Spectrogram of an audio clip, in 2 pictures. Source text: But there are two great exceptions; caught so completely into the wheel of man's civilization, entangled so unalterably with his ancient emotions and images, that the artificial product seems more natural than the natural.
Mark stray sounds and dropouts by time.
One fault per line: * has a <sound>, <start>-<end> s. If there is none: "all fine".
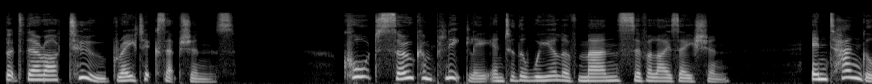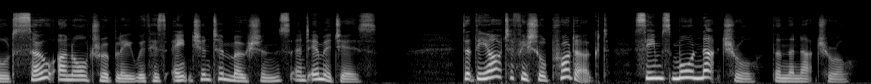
all fine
